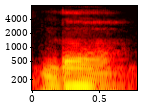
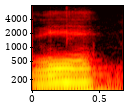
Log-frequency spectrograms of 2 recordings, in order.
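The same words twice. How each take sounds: First: The vowel is said with a relaxed mouth. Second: The vowel is said with a tense mouth. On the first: The speaker calls it right. "No, relax" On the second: The speaker calls it wrong. "there's tension in your mouth when you say"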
